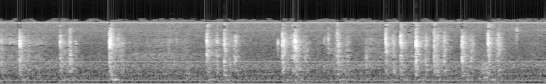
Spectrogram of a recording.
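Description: Typing on a computer keyboard: irregular key clicks, a few in quick succession then a pause, as a line of text is typed.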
